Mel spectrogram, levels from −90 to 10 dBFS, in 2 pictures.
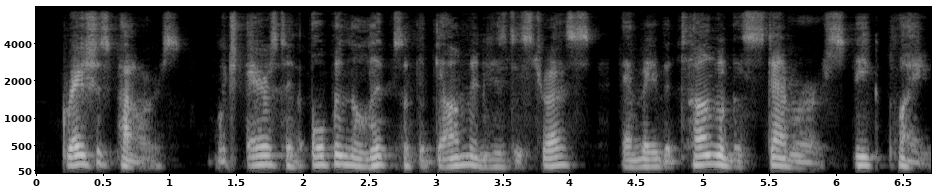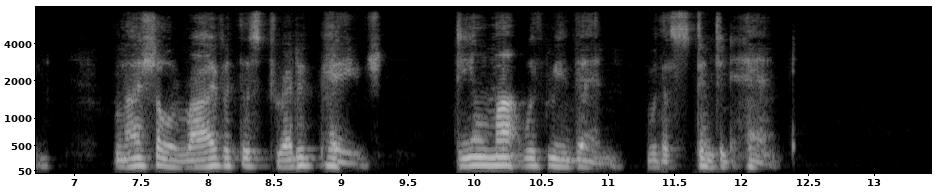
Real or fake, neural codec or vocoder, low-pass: fake; codec, 44.1 kHz, 2.6 kbps, SNAC; 7.2 kHz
